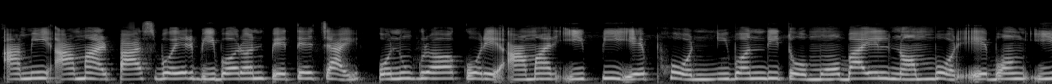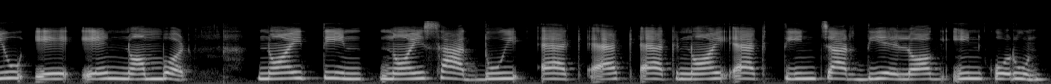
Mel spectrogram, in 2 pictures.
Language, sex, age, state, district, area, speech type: Bengali, female, 18-30, West Bengal, Nadia, rural, read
